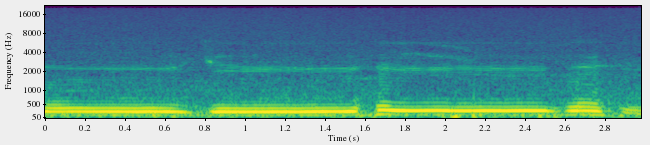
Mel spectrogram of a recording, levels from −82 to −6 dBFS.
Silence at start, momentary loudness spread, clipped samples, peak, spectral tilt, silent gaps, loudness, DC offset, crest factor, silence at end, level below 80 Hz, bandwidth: 0 s; 2 LU; 0.3%; 0 dBFS; -8.5 dB/octave; none; -8 LUFS; under 0.1%; 8 dB; 0 s; -28 dBFS; 19 kHz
